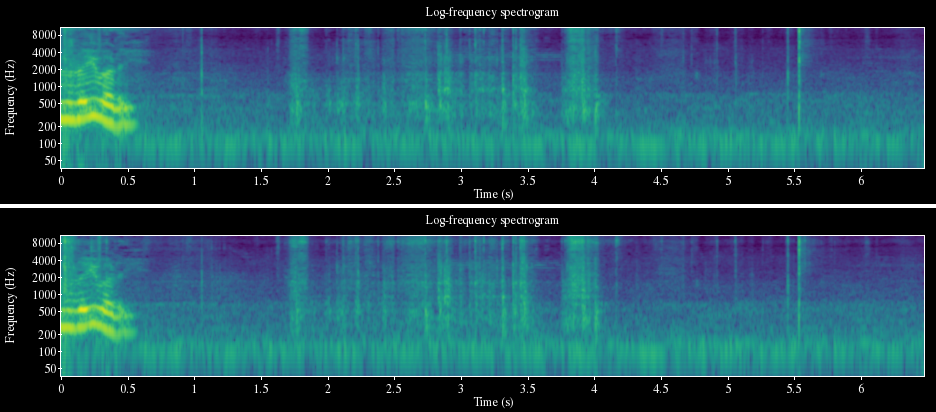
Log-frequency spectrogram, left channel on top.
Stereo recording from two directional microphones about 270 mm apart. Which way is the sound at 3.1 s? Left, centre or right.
Centre.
